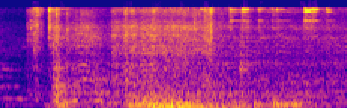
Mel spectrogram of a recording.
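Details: Mitsubishi Lancer with a hard-starting problem, since fixed: brief cranking, then the engine catches and surges before settling; it sounds reluctant to fire.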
